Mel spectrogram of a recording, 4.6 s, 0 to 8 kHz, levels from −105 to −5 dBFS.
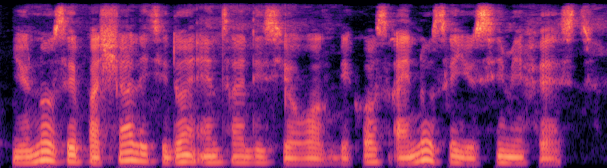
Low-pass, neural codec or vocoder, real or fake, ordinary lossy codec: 7.2 kHz; none; real; none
